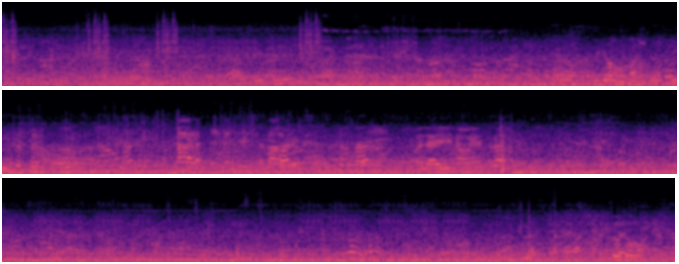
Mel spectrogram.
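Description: A crowd of men murmur and chatter outdoors.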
